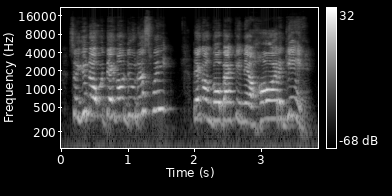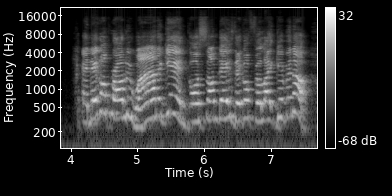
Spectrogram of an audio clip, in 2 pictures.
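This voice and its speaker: A woman, coaching weight loss on a live stream in an energetic, preachy way, often asking "right?". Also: high voice, echoey room, distant mic. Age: 40s. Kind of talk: live stream motivational talk.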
